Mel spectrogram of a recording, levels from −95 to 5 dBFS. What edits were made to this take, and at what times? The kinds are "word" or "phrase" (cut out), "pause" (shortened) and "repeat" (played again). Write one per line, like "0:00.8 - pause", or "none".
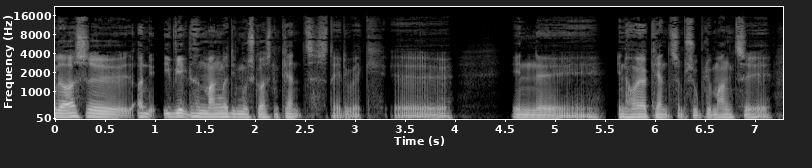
0:05.5 - pause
